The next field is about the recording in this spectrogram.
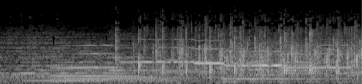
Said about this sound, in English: Dozens of onlookers applaud as the new couple continue to kiss.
